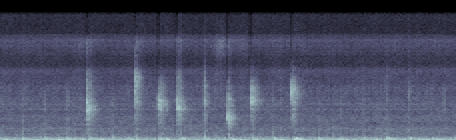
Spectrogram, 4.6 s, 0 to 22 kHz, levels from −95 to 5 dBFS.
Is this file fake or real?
fake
